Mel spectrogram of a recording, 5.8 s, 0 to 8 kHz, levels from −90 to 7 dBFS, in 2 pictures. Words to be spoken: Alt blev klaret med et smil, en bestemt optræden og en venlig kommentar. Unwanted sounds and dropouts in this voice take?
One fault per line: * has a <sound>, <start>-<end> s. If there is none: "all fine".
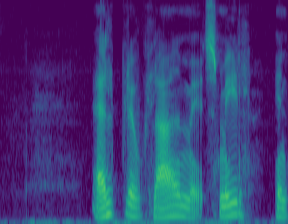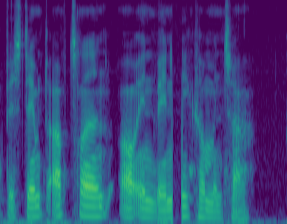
* has a dropout, 4.6-4.7 s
